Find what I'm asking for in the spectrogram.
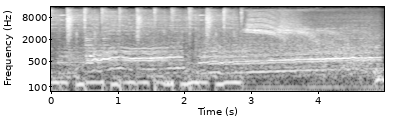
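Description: A fast four-wheel-drive car, a Revo-tuned model, drives hard with a high revving engine and repeated gear shifts, then its tires squeal loudly as it corners, heard steadily and up close.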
